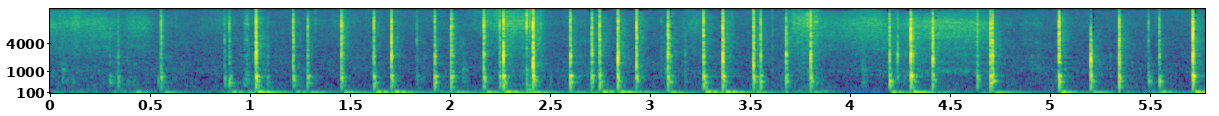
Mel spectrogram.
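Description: Medium-long natural nails on both hands tap and lightly scratch the top face of a small cream Chloé cardboard perfume box resting on a grey surface. A quick, irregular stream of short, dry clicks with bright edges dies away almost at once. Beneath them runs a steady low hum.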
